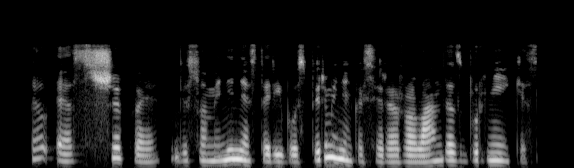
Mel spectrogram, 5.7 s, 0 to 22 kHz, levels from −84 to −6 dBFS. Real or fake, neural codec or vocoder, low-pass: real; none; 7.2 kHz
